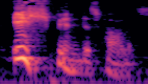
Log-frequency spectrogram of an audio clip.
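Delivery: heavy stress on ich, loud and low. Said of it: "das Ich ist betont".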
